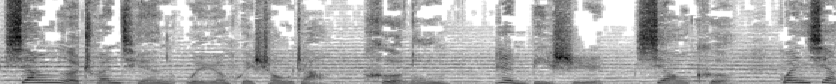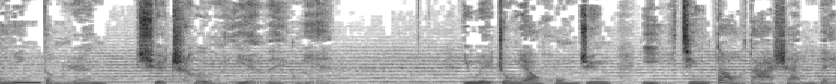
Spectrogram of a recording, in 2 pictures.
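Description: A female radio drama narrator with a slightly low voice and widely moving intonation. She reads formally and solemnly over clear background music. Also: a little slow. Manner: formal, solemn, expressive declamation.

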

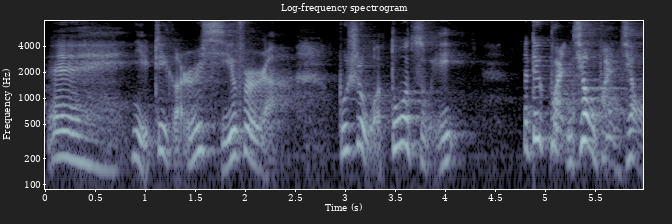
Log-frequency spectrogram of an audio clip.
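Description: A woman's voice: mid-range voice, sing-song, measured pace, darkish tone, roomy sound. An actress playing a kindly, meddling older village woman in a radio drama, homely and fussing as she chats. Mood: worried, advising. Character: kindly, chatty, meddling old village sister.

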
